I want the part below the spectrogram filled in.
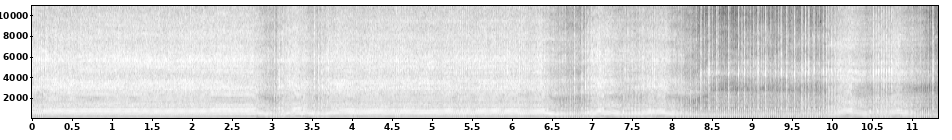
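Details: McCulloch SP-125 chainsaw with .028 jet, full throttle cuts getting warm: high thin scream, revs surging and dropping between cuts; sounds lean; wants .0285, ordering .029 jet.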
